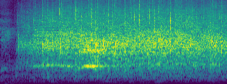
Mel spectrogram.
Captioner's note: applause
